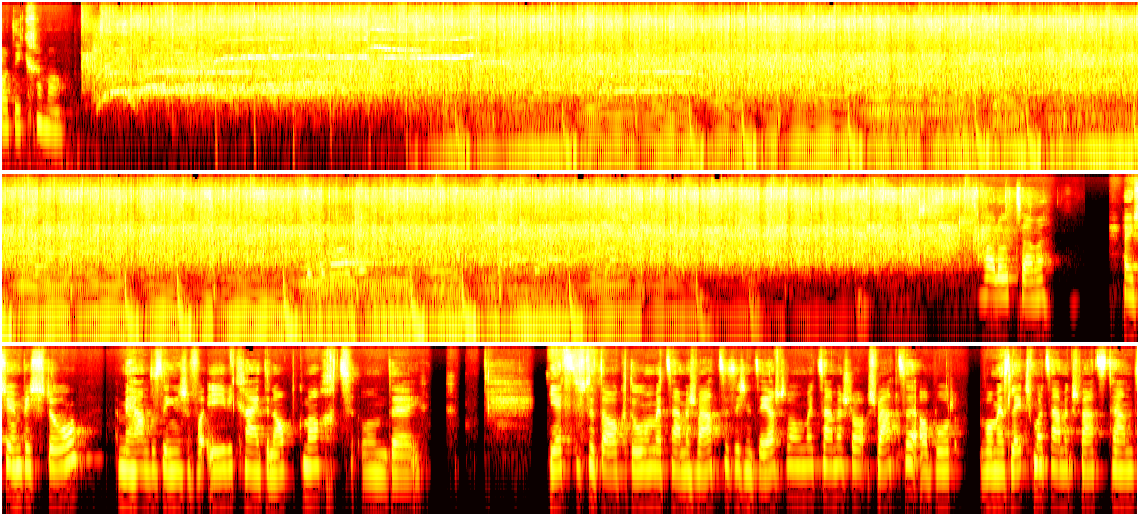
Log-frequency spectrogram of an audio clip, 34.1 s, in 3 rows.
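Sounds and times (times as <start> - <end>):
speech: 0.0 - 0.7, 21.2 - 21.9, 22.6 - 27.4, 28.2 - 34.0
audience applause: 0.8 - 21.6.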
